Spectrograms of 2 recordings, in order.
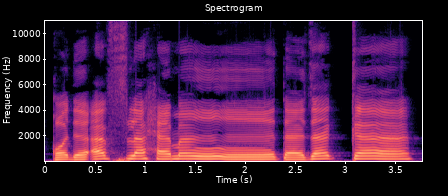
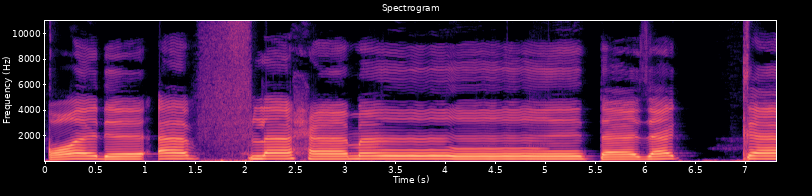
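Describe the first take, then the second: First: It is recited fast. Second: It is recited very slowly.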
